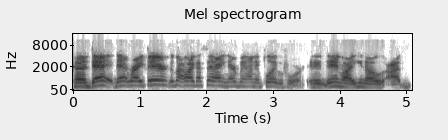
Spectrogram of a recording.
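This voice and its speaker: A woman at a fairly quick pace with lively intonation. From US South, Atlanta. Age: 20s. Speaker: investor and entrepreneur. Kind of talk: casual chat. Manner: casual, uses everyday slang.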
